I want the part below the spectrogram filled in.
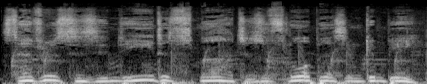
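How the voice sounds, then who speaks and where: A man playing a calm, grave old wizard headmaster with a measured manner in an amateur fantasy audio drama. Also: on the high side, natural voice. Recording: very loud music over voice.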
